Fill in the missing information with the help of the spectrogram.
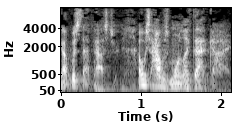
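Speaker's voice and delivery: hushed, low confession of envy; private wish. Retold or imitated. Preacher admits envying another pastor, private hushed wish. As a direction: murmur a thought kept to yourself. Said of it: "I've said the same thing".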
